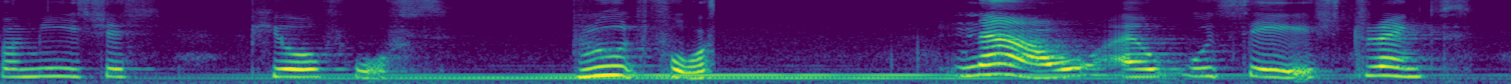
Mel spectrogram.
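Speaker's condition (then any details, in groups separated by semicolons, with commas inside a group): Cerebral palsy; years without physical therapy, now somatic movement work, improving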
